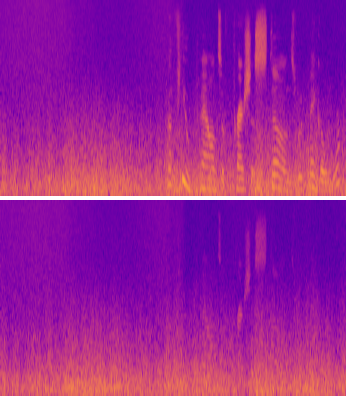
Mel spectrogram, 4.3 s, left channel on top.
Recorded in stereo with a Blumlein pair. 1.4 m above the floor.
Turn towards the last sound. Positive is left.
turn(degrees=55)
